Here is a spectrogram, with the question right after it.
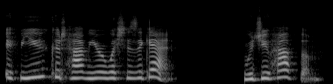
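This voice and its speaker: An actress plays a teasing young daughter in a radio drama. The voice is high and bright, with a pert, playful manner and plenty of cheek. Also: female voice, steady tone, moderate pace. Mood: curious. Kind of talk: radio play acting.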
